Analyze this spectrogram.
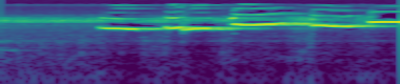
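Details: Oriental magpie-robin mimicking other birds: long, pure, sustained whistles held at steady pitches, stepping upward in several stages.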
